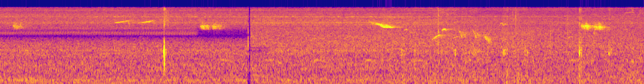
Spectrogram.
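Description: Wagtail calls: short, high chirps now and then over a steady outdoor hiss, with one sharp click about a second and a half in.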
